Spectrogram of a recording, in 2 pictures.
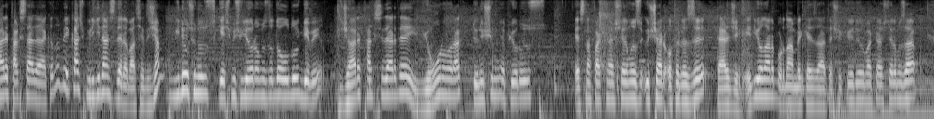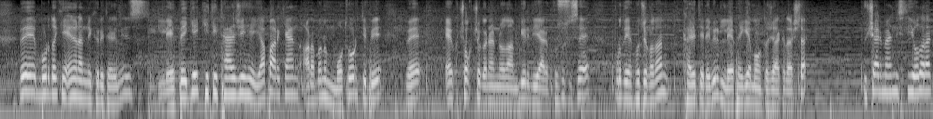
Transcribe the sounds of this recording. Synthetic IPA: aːɾɛt̪ʰaksi̥lʲæɾlʲɛalʲaːkʰalˠɯbiɾkʰat͡ʃbilʲɟid̪ænsizlʲeɾɛbase̞t̪id͡ʒɛmbilʲijo̞sunuz̥ɟɛt͡ʃmiʃvʲid̪eoɾamuzd̪ad̪aolˠd̪uːɟibit̪ʰid͡ʒaːɾɛt̪ʰaksilʲæɾd̪ɛjo̞unolˠaɾak̚d̪̥ø̞nyʃymjapʰɯjo̞ɾuz̥ | ɛsnafaɾkʰad̪aʃlˠaɾɯmɯzyt͡ʃæɾo̞t̪ʰakazɯt̪ʰæɾd͡ʒḭhḛd̪ijo̞lˠaɾbuɾd̪anbiɾcʰɛzd̪aːt̪ʰeʃɛcʰːyɾe̞d̪ijo̞ɾumaɾkʰad̪aʃlˠaɾɯmɯza | vɛbuɾd̪acʰiɛnø̞næmlʲikʰɯɾʲit̪ʰe̞ɾimiz̥lʲepʰeɟɛcʰit̪ʰit̪ʰæɾd͡ʒiɦɛjapʰaɾcʰæna̰ɾabanɯnmo̞t̪ʰo̞ɾt̪ʰipi | vɛ | ɛkt͡ʃʰo̞k̚t͡ʃʰo̞kø̞næmlʲio̞lˠanbiɾd̪ijæɾhus̬usisɛ | b̥uɾd̪ajapɯlˠad͡ʒako̞lˠan | kʰalʲit̪ʰe̞lʲɛbiɾlʲepeɟɛmo̞nt̪ʰaʒɯaɾkad̪aʃlˠaɾ̥ | yt͡ʃæɾʲmyɛnd̪ist̪ʰʲijio̞lˠaɾak̚

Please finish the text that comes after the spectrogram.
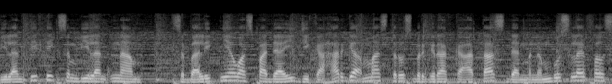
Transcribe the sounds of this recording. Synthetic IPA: ilant̪it̪ɪk̚səmbilanənam | səbalɪk̚ɲawaspadaid͡ʒika̰ɦarɡaəmast̪əɾʊsbərɡəɾat̚kəat̪asdanmənəmbʊslɛfəls

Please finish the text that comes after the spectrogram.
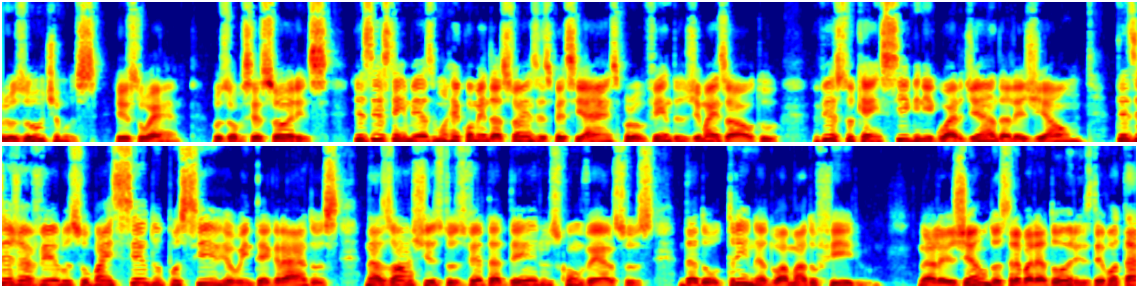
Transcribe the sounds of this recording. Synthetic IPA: bɾʊzuwt͡ʃimʊs | ist̪ʊɛ̰ | ʊzobsesoɾɪs | ezist̪ẽj̃mezmʊɦekomẽnd̪asõj̃zespesiajspɾovẽnd̪ɐzd͡ʒɪmajzawt̪ʊ | vist̪ʊkɪɐĩsiɡnɪɡwaɾd͡ʒiɐ̃w̃d̪ɐleʒiɐ̃w̃ | d̪ezeʒɐvelʊzʊmajsed̪ʊposivewĩnt̪eɡɾad̪ʊznɐzɔʃɪzd̪ʊzveɾd̪ad̪ejɾʊskõvɛɾsʊzd̪ɐd̪owt̪ɾĩnɐd̪ʊamad̪ʊfiʎʊ̰ | nɐleʒiɐ̃w̃d̪ʊst̪ɾabaʎad̪oɾɪzd̪evot̪a

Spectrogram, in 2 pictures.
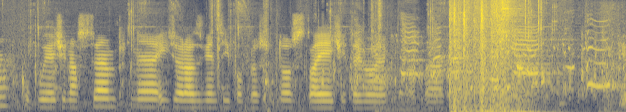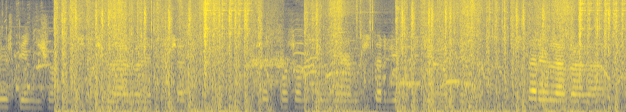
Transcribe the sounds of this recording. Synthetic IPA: kupujɛt͡ɕɛnast̪ɛmpnɛit̪sɔɾazvʲɛnt̪sɛjpɔpɾɔst̪ud̪ɔst̪ajɛt͡ɕɛt̪ɛɡɔjakt̪ɔapɾat̪ɛ | juʂpʲjeɲd͡ʑeɕɔ̃nt̪sɛɲt͡ɕulɛvɛlpʂɛt̪pʂɛt̪̚pɔt͡ʂɔnt̪̚kʲɛmminɛmt͡ʂt̪ɛɾd͡ʑɛst̪ud͡ʑevʲjɔ̃ɲtt͡ʂt̪ɛɾɘlɛvɛlɛ

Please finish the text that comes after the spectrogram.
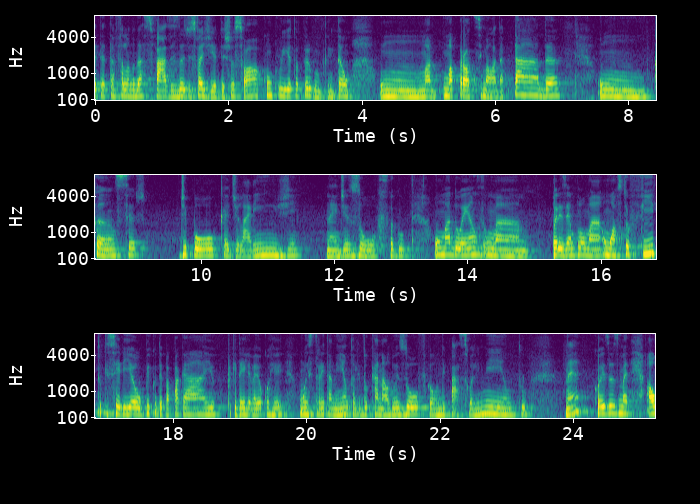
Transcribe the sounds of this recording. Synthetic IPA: at̪ɛt̪afalɐ̃nd̪ʊd̪ɐsfazɪzd̪ɐd͡ʒɪsfaʒiɐd̪eʃɐsɔkõŋkluiɐt̪uɐpeɾɡũnt̪ɐẽnt̪ɐ̃w̃ | ũmɐũmɐpɾɔt̪ezɪmawad̪api̥t̪ad̪ɐ | ũkɐ̃seɾ | d͡ʒɪbokɐd͡ʒɪlaɾĩʒɪ | nɛd͡ʒɪezofɐɡʊũmɐd̪oẽsɐũmɐ | poɾezẽmplʊũmɐʔũast̪eofit̪ʊkɪseɾiɐʊbikʊd̪ɪpapaɡajʊpoɾkɪd̪aielɪvajokoɦeɾũest̪ɾejt̪amẽnt̪ʊalid̪ʊkanawd̪ʊezofɐɡʊõnd̪ɪpa̰sɐʊalimẽnt̪ʊ | nɛkojzɐsmɐa

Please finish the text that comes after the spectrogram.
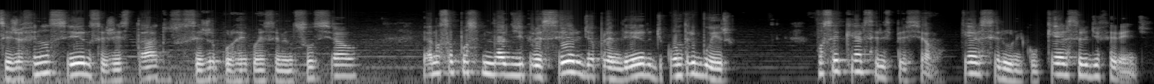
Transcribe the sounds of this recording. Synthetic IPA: seʒɐfinɐ̃sejɾʊseʒɐest̪at̪ʊ̥sːeʒɐpoɾhekõɲesimẽnt̪ʊ̥sosiawɛɐnɔsɐposibilid̪ad͡ʒɪd͡ʒɪkɾeseɾd͡ʒɪapɾẽnd̪eɾd͡ʒɪkõnt̪ɾibuiɾ | vosekɛɾseɾespesia̰wkɛɾseɾũnikʊkɛɾseɾd͡ʒifeɾḛ̃nt͡ʃɪ̥

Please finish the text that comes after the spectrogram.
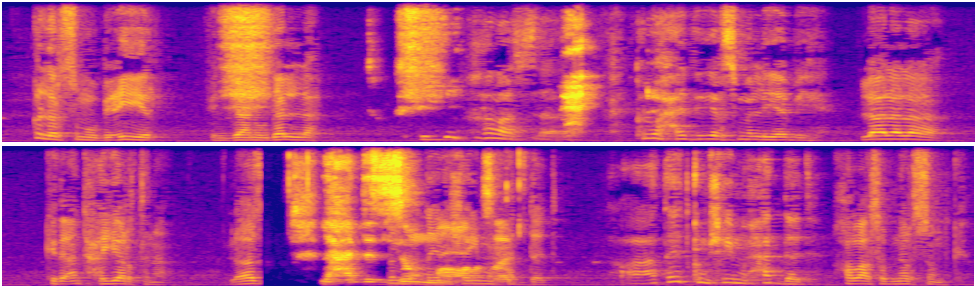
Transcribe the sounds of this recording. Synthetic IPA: qɪlːɪɾsʊmubaʕiːɾ | fɪnd͡ʒaːnwd̪alːa | xɑlɑːsˤ | kʊlːwaːħɪd̪jɪɾsmɪljabi | lalala | kɪðaʔɪnt̪ħajːɑɾˤt̪na | laːz | lɪħad̪ːɪzːʊminaʃejːmʊħad̪ːad̪ | ʕt̪ˤiːt̪kʊmʃeːmʊħad̪ːad̪xɑlɑːsˤbnɪɾsɪmk

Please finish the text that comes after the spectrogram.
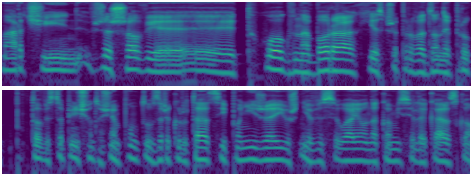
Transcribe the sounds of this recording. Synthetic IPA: maɾt͡ɕinvʐɛʂɔvʲjɛ | t̪wɔɡvnabɔɾaxjɛst̪̚pʂɛpɾɔvad̪zɔnɘpɾupuŋk̚t̪ɔvɘst̪ɔpʲjeɲd͡ʑeɕɔ̃nt̪ɔɕɛmpuŋk̚t̪uvzɾɛkɾut̪at̪sʲjipɔɲiʐɛjːuʂɲɛvɘsɘwajɔ̃w̃nakɔmʲisʲjɛlɛkaɾskɔ̃w̃

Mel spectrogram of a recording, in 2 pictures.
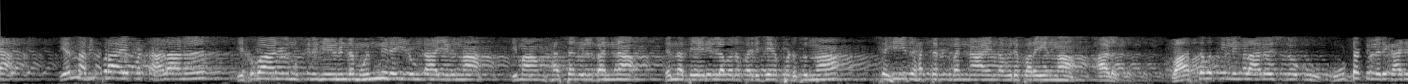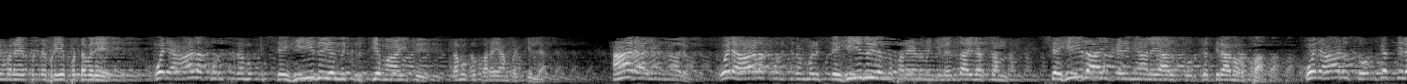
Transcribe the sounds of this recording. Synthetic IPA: ɐ | e̞nːɐbʱipraːjɐpːe̞ʈːɐaːɭaːɳɨ | ixʋaːnilmuslimijuninde̞munːiɾɐjiluɳɖaːjiɾunːɐ | imaːmhɐsɐnulbɐnːɐ | e̞nːɐpe̞ːɾilːɐʋɐrpɐɾit͡ɕɐjɐpːe̞ɽut̪ːunːɐ | ɕɐɦiːd̪ɨɦɐsɐnulbɐnːae̞nːɐʋɐɾupɐrɐjunːɐaːɭɨ | ʋaːst̪ɐʋɐt̪ːilniŋːɐɭaːlo̞ːiɕɐno̞ːkːukuːʈːɐt̪ːilo̞ɾukaːɾjɐmpɐrɐjɐpːeʈːprijɐpːeʈːɐʋɐɾe | o̞ɾaːɭekːurit͡ɕːunɐmukːɨɕɐɦiːðɨe̞nːɨkrɨt̪jɐmaːjiʈːɨnɐmukːɨpɐrɐjaːnpɐʈːilːɐ̰ | aːɾaːd͡ʑilunːaːlumoɾaːɭekːurit͡ɕːɨnɐmːɐɭɕɐɦiːðue̞nːɨpɐrɐjɐɳɐme̞ŋɡile̞nd̪aːjinɐʂɐmɕɐɦiːd̪aːjikːɐɻiɲːaːlɐjaːɭsorɡɐt̪ːilaːnurɐpːa̰ːm | o̞ɾaːɭɨsorɡɐt̪ːil

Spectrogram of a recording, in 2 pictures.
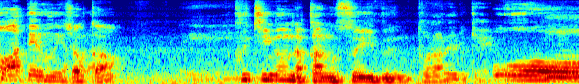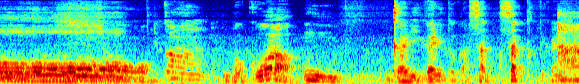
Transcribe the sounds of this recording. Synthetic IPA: at̪eɾɕokːã̰ | kɯ̟t͡ɕinonakano̞sɨibɯ̟̃nt̪ʰo̞ɾaɾe̞ɾɯ̟kḛ | k | bo̞kɯ̟βa | ɡaɾʲiɡaɾʲit̪o̞ka̰sakɯ̥sakːɯ̥t̪ːekã̰ɲ

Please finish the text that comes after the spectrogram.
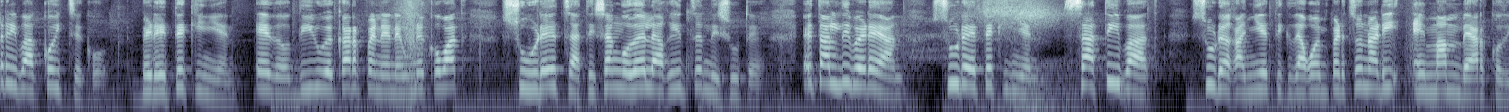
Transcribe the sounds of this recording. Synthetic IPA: riβ̞ako̞jt͡se̞ko̞ | be̞ɾe̞t̪e̞kiɲe̞ne̞ðo̞ðiɾue̞kaɾpe̞ne̞newne̞ko̞βat̪ | suɾe̞t͡sat̪isaŋɡo̞ðe̞laeɣ̞int͡se̞nd̪isut̪e̞ːt̪aːld̪iβ̞e̞ɾe̞an | suɾe̞ːt̪e̞kiɲe̞nsat̪iβat̪ | suɾe̞ɣ̞aɲe̞t̪ikd̪aɣ̞o̞e̞mpe̞ɾt͡so̞naɾie̞mambe̞aɾko̞ði

